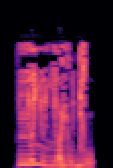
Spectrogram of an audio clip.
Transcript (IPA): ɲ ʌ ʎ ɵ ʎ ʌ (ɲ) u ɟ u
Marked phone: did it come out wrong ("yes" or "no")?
yes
